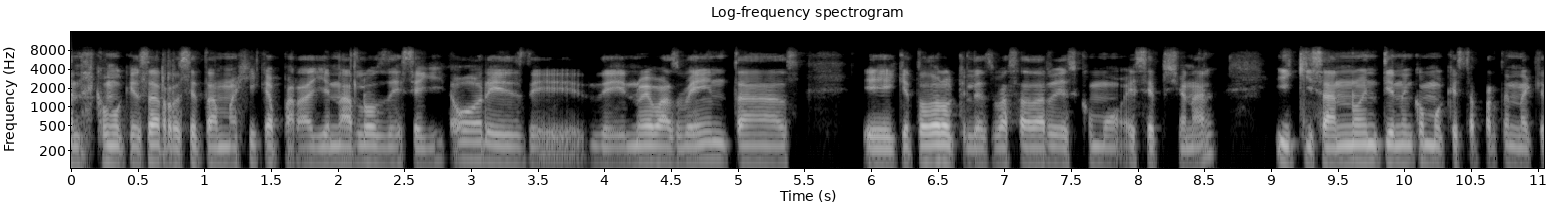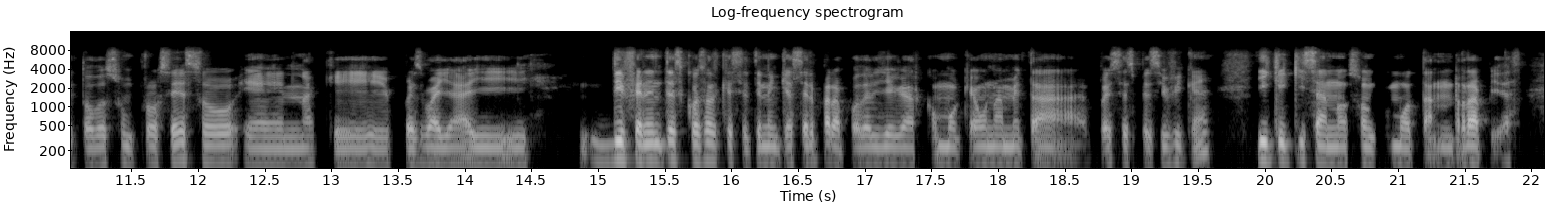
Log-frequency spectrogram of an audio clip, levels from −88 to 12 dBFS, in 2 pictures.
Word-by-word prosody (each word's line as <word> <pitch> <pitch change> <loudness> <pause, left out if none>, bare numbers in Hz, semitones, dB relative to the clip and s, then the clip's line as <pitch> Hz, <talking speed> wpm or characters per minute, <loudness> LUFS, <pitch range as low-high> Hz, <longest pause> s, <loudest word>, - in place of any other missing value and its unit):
tener 120 - -2
como 125 0 +1
que 120 - 0
esa 125 +3 +5
receta 120 -1 +1
mágica 120 +2 -1
para 120 - 0
llenarlos 120 0 0
de 115 0 -4
seguidores, 120 0 0
de - - -6
de 115 -1 0
nuevas 120 -1 +3
ventas, 125 -1 0 0.4
eh, 110 -1 +2
que 115 - -2
todo 125 +1 +7
lo 125 - +6
que - - -11
les 115 -1 -3
vas 115 0 -3
a 120 - +4
dar 115 +1 +2
es 115 -2 -2
como 115 -1 -6
excepcional, - - -2 0.4
y 260 -3 +2
quizá 115 - +5
no 125 +2 +3
entienden 125 0 +2
como 125 -2 -1
que - - -3
esta 120 - -5
parte 120 +1 -6
en 120 - -5
la 110 - 0
que - - -8
todo 110 +1 -5
es 115 - -4
un 120 - -9
proceso, 125 -2 -1
en 110 -1 -3
la 110 0 -5
que, 110 0 -2
pues 110 - -2
vaya, 115 0 +1
hay 115 0 -3 0.4
diferentes 130 0 +5
cosas 130 0 +1
que - - -5
se - - -6
tienen 120 -1 -3
que - - -1
hacer - - -1
para - - +2
poder 115 - -3
llegar 115 -1 -2
como 115 -2 -6
que - - -4
a - - 0
una 120 0 -3
meta, 120 +1 -2
pues - - -3
específica, - - -5 0.3
y 280 -1 +6
que 270 -3 +1
quizá 265 - +3
no 115 0 0
son 120 0 -2
como 115 -2 -3
tan - - -3
rápidas. - - +1
120 Hz, 195 wpm, -24 LUFS, 115-125 Hz, 0.4 s, todo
